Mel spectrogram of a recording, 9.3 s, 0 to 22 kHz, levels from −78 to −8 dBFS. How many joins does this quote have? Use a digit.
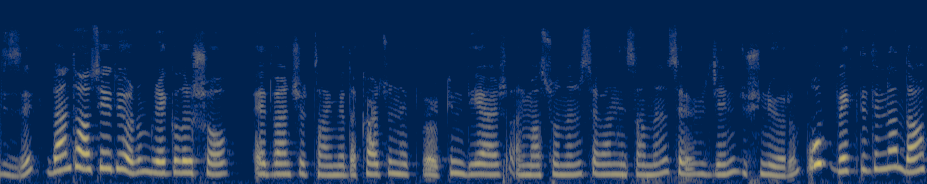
1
